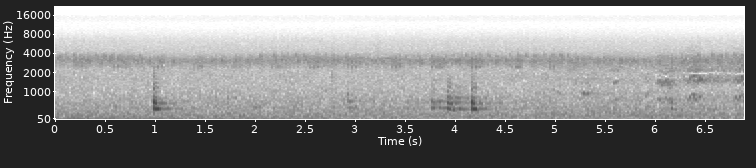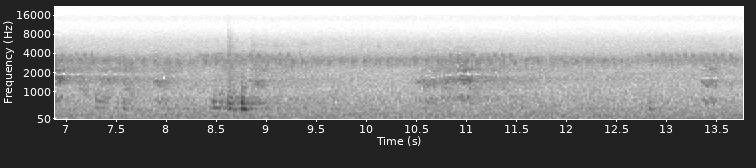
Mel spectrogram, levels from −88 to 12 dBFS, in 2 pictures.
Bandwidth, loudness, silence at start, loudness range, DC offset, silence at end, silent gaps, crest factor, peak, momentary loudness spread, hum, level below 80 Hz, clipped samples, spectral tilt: 16.5 kHz; -32 LUFS; 0 s; 4 LU; 0.1%; 0 s; none; 24 dB; -8 dBFS; 10 LU; none; -48 dBFS; under 0.1%; -4.5 dB/octave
